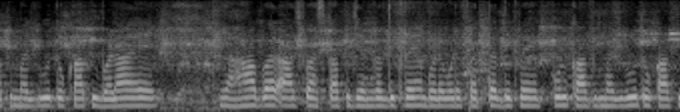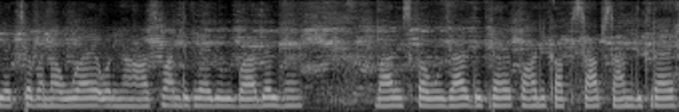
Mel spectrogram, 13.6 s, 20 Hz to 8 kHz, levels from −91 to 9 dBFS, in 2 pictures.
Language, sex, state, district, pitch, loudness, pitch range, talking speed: Hindi, female, Chhattisgarh, Sukma, 200 Hz, -31 LUFS, 195-205 Hz, 230 wpm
